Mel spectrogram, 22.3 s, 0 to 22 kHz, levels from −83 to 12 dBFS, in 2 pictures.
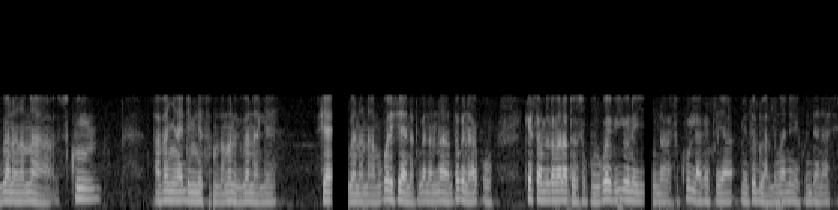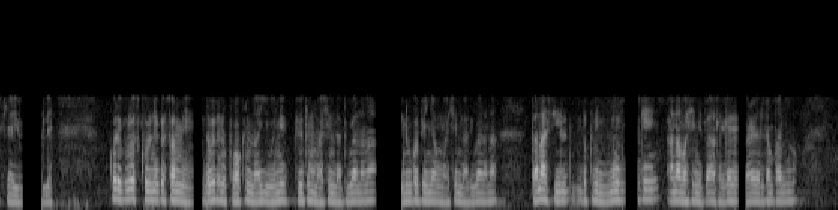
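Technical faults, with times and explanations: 2.79, 4.38, 8.55, 11.43, 13.71, 16.14, 19.47 and 20.97 s: packet loss with pitch repetition. Gaps of 60 to 390 ms are bridged by a repeated pitch period. The 60 ms gap sounds briefly held and buzzy, while longer ones fade to silence before the speech cross-fades back in.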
